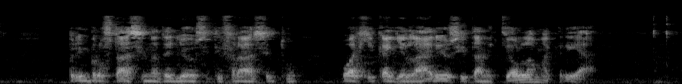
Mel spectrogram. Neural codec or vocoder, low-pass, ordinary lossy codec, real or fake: none; 9.9 kHz; MP3, 48 kbps; real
